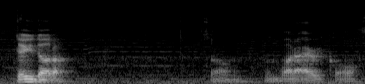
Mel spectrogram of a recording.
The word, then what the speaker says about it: Deidara: People pronounce Deidara differently, but in the anime it's like Deidara, Deidara, right? It's like Deidara.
